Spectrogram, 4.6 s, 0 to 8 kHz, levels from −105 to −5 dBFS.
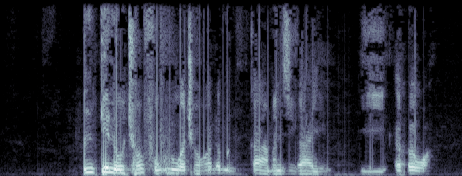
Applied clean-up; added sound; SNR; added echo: none; none; none; none.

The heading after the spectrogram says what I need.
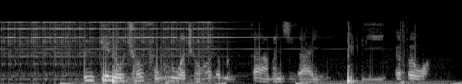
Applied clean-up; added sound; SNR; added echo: none; Raindrop / Drip + Telephone; 1 dB; none.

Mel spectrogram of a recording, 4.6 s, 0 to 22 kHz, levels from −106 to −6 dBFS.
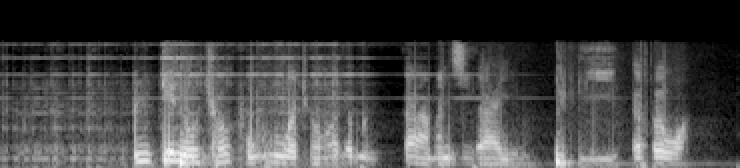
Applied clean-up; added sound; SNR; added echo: neural mask model RNNoise.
